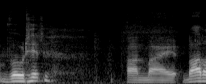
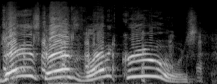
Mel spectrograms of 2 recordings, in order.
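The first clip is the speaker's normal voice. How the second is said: put-on commercial voice, higher and louder; 14 semitones higher, 11 dB louder than usual. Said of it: "Sounds like a commercial".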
